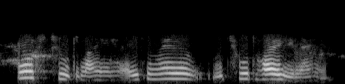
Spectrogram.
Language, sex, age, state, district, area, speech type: Hindi, female, 30-45, Uttar Pradesh, Prayagraj, urban, conversation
